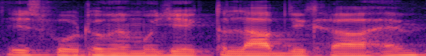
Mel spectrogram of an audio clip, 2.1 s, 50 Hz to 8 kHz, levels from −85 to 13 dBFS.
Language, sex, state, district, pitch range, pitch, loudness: Hindi, male, Himachal Pradesh, Shimla, 100-110 Hz, 105 Hz, -18 LUFS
